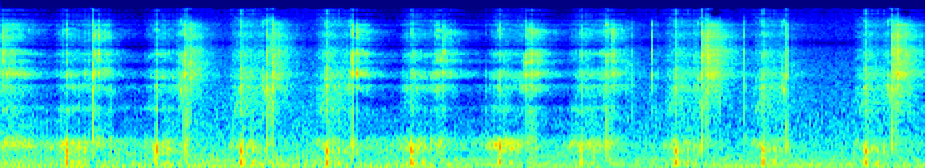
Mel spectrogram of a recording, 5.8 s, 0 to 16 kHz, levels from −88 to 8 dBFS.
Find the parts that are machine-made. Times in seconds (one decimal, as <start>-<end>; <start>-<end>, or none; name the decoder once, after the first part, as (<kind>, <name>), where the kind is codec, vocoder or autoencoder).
0.0-1.1 (codec, SNAC); 2.2-3.9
